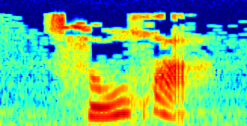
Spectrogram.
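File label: "俗话", Mandarin Chinese; chinese-flashcards; hsk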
